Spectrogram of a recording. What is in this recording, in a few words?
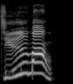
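"zyuuman", Japanese, girl; voice; info girl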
